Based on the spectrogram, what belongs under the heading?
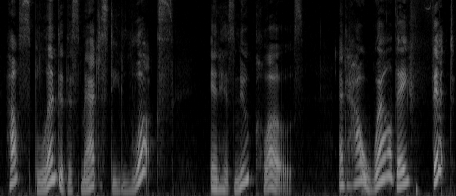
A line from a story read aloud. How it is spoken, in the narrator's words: everyone cried out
